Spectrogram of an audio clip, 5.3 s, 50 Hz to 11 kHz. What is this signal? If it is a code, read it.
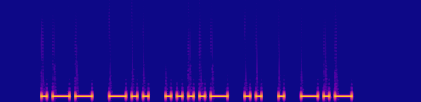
Morse code, heard as a keyed tone, about 17 wpm, 700 Hz. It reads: WD4IEK
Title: USA Call Signs - 6 Characters - 4x Character Spacing - 17wpm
